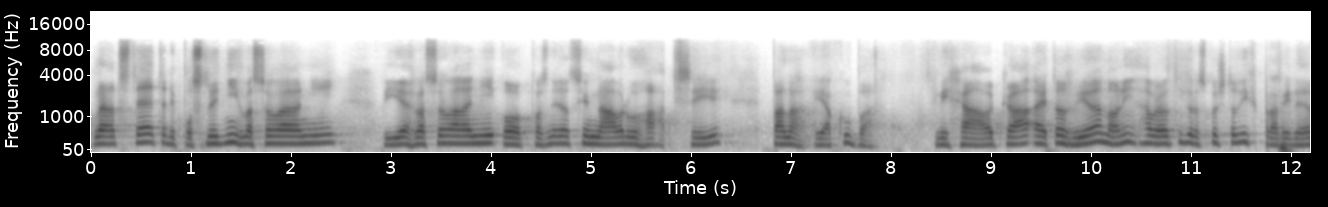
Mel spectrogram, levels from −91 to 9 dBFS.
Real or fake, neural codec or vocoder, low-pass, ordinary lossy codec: fake; codec, 24 kHz, 0.9 kbps, WavTokenizer, large speech release; 10.8 kHz; MP3, 64 kbps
